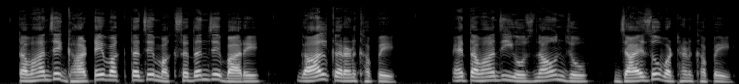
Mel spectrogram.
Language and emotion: Sindhi, neutral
